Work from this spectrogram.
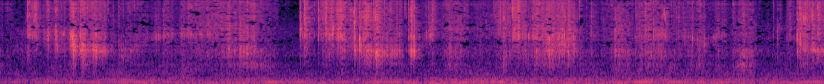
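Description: Small hollow spiral curls of dry white soap are crushed in the fingers and fist over a wooden surface. They make dense, bright, crisp crunching and crackling in repeated bursts, with a faint low hum underneath.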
